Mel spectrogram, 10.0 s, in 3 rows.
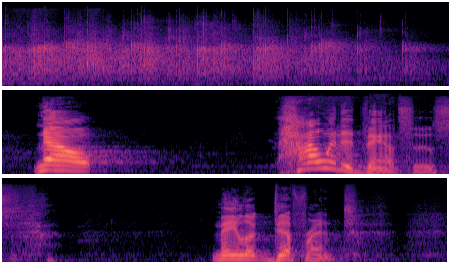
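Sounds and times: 
audience applauding: 0.0 - 3.3
speech: 3.6 - 4.1, 5.5 - 6.9, 8.3 - 9.4.

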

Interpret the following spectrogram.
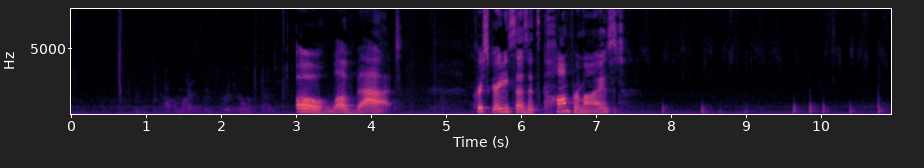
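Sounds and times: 
speech: 2.0 - 4.4, 5.4 - 7.4
writing on a board: 7.2 - 10.9.

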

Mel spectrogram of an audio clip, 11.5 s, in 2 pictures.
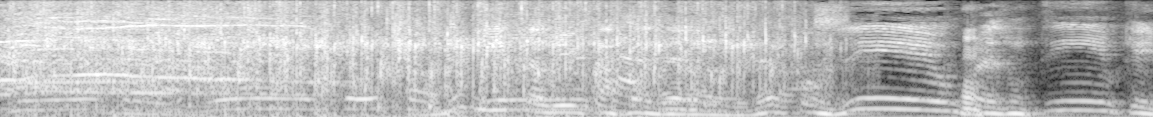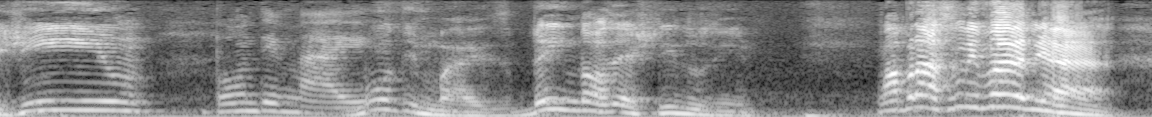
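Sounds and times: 
audience applause: 0.0 - 4.2
speech: 2.4 - 11.5.

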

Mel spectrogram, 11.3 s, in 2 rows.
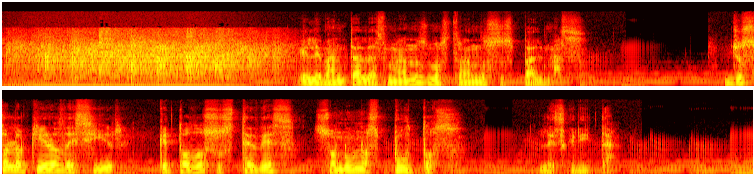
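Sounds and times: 
scattered applause from a small group: 0.0 - 2.3
speech: 2.2 - 4.6, 5.4 - 10.5.

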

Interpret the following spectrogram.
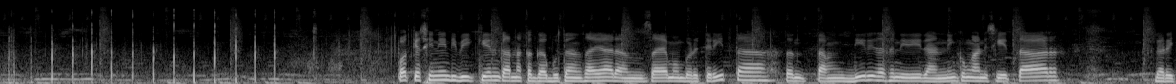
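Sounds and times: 
hands clapping: 0.1 - 3.2
speech: 4.0 - 11.7.

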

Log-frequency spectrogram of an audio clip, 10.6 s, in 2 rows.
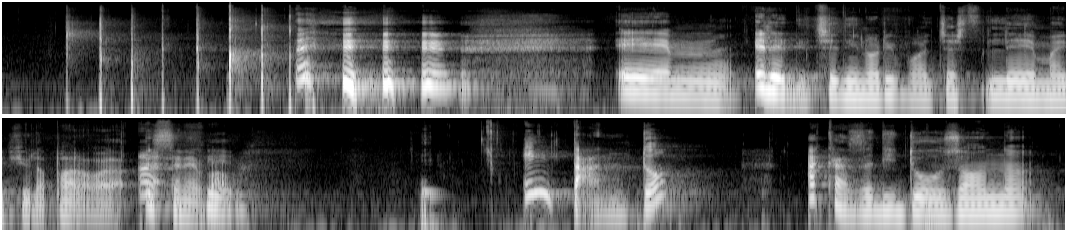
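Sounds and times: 
applause: 0.3 - 1.6
speech: 1.5 - 6.7, 7.4 - 8.8, 9.4 - 10.6.

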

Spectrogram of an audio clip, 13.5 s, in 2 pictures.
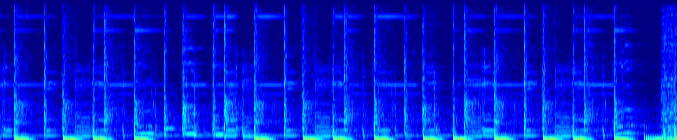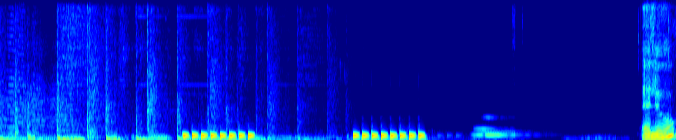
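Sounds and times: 
ringback tone of an outgoing phone call: 8.6 - 9.4, 10.3 - 11.0.

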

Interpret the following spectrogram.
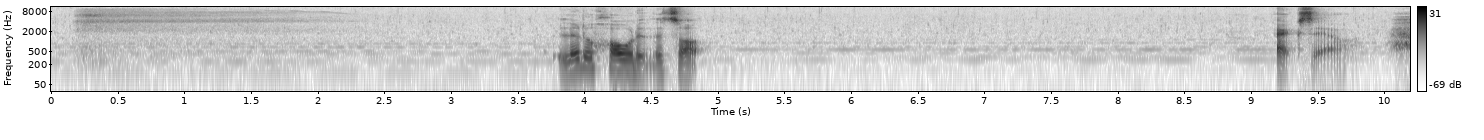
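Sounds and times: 
soft inhale through the nose during a breathwork exercise: 0.2 - 2.3
speech: 3.8 - 5.0, 9.3 - 9.8.

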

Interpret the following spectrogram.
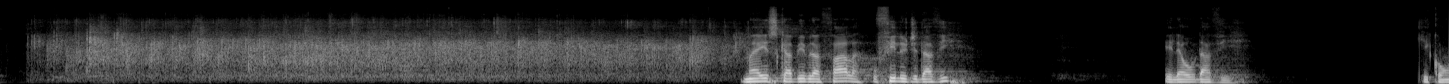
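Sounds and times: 
crowd applauding: 0.0 - 8.1
speech: 7.4 - 9.7, 11.7 - 12.5, 14.2 - 14.4.

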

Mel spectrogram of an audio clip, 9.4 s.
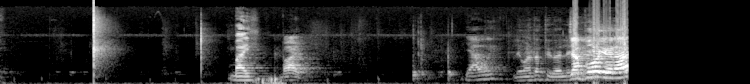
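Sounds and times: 
hand claps: 1.1 - 1.6
speech: 2.9 - 4.0, 5.8 - 7.8.

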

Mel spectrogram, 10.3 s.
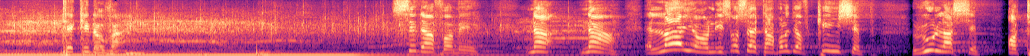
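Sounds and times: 
audience clapping: 0.0 - 6.4
speech: 0.7 - 1.6, 3.9 - 10.2.

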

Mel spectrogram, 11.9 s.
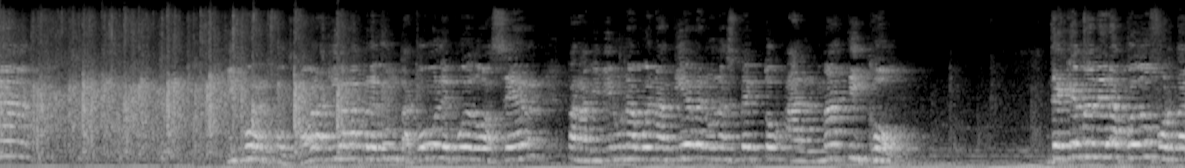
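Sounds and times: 
audience applause: 0.0 - 4.1
speech: 2.4 - 9.2, 10.5 - 11.8.

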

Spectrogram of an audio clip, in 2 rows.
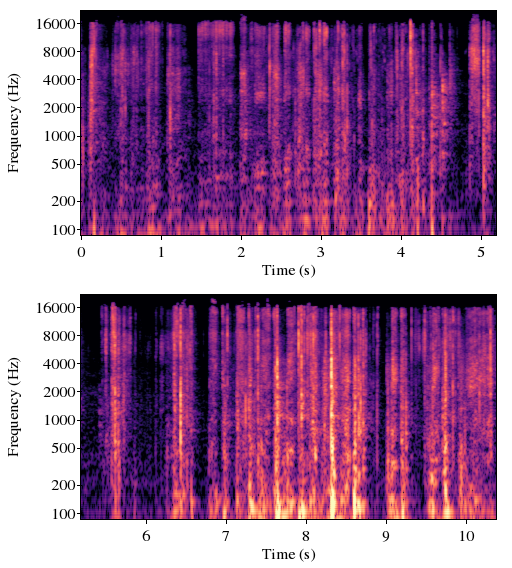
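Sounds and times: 
scissors cutting paper and plastic: 0.0 - 4.5, 6.3 - 10.3.

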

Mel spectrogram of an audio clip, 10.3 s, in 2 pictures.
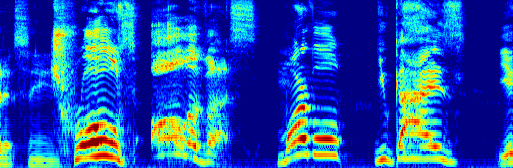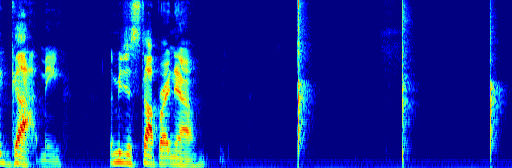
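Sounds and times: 
speech: 0.0 - 7.2
hand clapping: 7.9 - 10.2.

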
